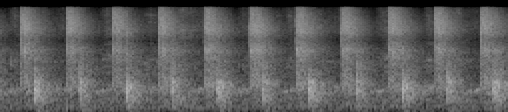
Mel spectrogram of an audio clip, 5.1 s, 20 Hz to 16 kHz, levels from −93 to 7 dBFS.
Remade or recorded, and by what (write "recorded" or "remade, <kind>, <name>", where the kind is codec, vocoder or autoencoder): recorded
